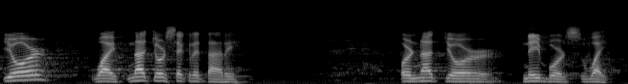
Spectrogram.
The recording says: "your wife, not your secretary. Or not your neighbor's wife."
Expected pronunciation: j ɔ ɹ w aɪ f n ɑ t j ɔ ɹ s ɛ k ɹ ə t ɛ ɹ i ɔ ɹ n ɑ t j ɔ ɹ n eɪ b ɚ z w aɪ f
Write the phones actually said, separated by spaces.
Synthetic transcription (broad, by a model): j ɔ ɹ w aɪ f n ɑ t j ɔ ɹ s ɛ k ɹ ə t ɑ ɹ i ɔ ɹ n ɑ t j ɔ ɹ n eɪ b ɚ s w aɪ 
